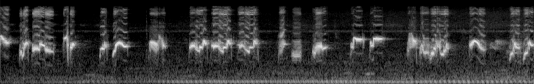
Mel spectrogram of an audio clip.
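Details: Red-whiskered bulbul in continuous competitive singing, a long double twisted style played as a lure to train birds in the morning. Dense chattering, warbled whistles repeated with barely a break, with a low hum underneath.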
